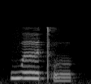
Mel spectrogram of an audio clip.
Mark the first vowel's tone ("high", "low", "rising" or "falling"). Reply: high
